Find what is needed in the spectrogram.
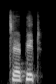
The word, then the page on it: tepid: Indian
